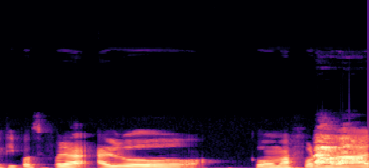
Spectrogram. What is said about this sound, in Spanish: ese es mi perro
